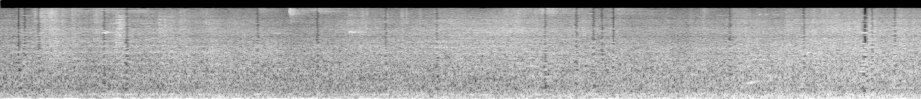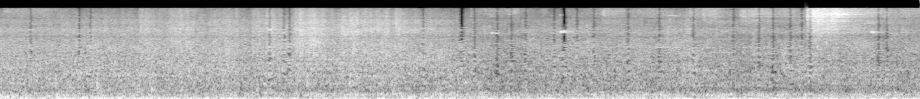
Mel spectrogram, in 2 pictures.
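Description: Double-stack intermodal freight cars rolling past close by: a loud, steady rumble of steel wheels on the rails, with a brief higher hiss near the end.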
